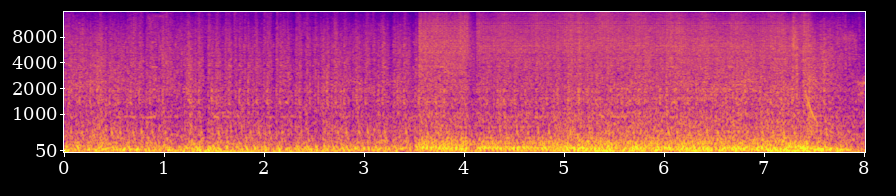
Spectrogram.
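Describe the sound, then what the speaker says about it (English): Heavy robot weapons fire pours onto enemy shields in the War Robots game, with a constant roar of shooting and explosions that swells louder partway through. "Shoot through his shields."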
